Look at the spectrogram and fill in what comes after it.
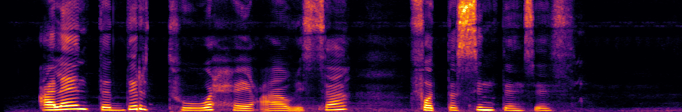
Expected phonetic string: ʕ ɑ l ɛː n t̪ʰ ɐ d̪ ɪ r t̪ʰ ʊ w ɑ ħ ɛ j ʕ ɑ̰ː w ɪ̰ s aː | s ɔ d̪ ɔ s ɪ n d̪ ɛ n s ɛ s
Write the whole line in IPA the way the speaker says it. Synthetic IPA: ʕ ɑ l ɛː n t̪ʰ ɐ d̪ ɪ r t̪ʰ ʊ w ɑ ħ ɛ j ʕ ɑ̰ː w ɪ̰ s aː | f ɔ t̪ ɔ s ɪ n t̪ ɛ n s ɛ s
